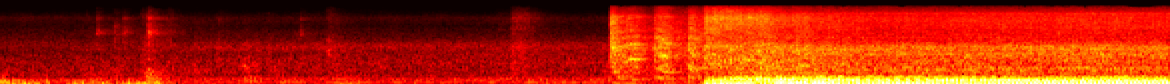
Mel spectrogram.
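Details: Honda Accord, first start after new clutch kit and rear main seal repair, transmission refilled; starter catches within half a second and settles into a smooth, steady idle, normal.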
